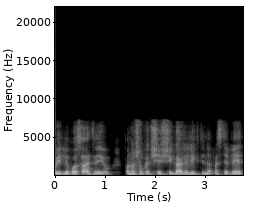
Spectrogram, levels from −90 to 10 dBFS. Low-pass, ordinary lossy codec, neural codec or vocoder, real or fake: 7.2 kHz; AAC, 32 kbps; autoencoder, 48 kHz, 32 numbers a frame, DAC-VAE, trained on Japanese speech; fake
